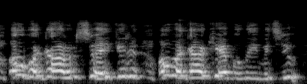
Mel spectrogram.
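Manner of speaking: high-pitched gushing fangirl impression; starstruck fan. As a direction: imitate a fan overcome with excitement. Acted overwhelmed fan.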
